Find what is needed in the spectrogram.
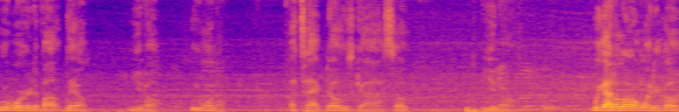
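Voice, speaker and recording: In a Southern US accent, a man talks at a fairly quick pace with long, frequent pauses and fairly even intonation. Noticeable background noise and audible room echo are present. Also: medium pitch for a man. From US South, South Georgia. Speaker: football coach. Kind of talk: press conference. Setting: media availability after practice.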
